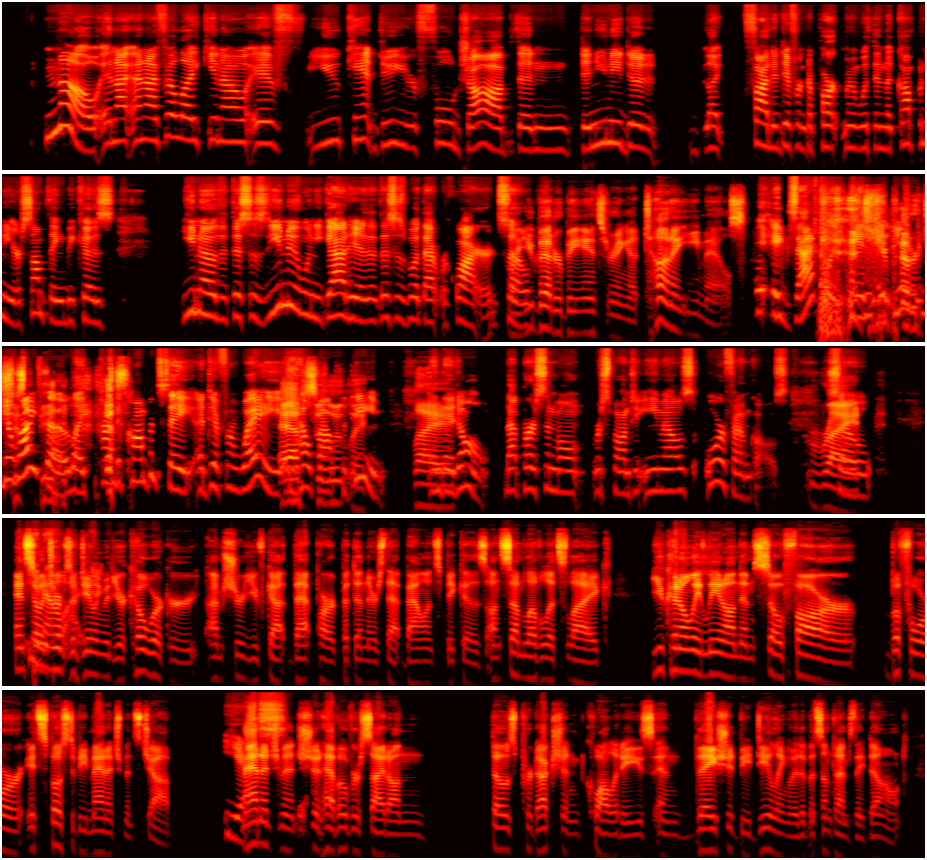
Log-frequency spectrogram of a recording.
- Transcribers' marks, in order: other background noise; stressed: "ton"; laugh; laughing while speaking: "You better just be. That's"
- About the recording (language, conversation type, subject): English, unstructured, How can teams maintain fairness and motivation when some members contribute less than others?
- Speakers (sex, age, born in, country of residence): female, 35-39, United States, United States; male, 40-44, United States, United States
